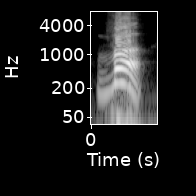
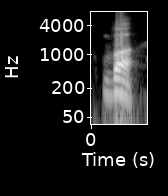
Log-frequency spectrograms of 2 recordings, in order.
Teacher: फिर बोलो च, दांत आपस में ऐसे चिपकेंगे और फिर चा बोल पाओगे। बोलो व, ऊपर के 2 दांत नीचे के होठ पे टकराएंगे तो उच्चारण होगा व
